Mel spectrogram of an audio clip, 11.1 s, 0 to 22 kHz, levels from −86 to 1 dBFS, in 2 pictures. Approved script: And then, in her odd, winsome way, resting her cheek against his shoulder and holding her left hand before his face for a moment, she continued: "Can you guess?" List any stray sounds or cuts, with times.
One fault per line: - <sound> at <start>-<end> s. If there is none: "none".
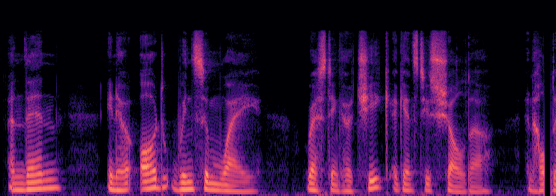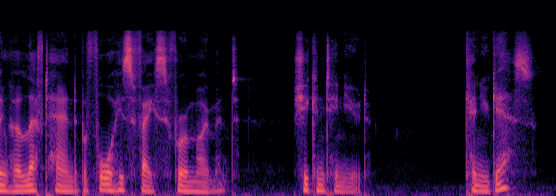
- dropout at 5.4-5.5 s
